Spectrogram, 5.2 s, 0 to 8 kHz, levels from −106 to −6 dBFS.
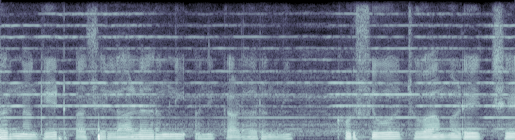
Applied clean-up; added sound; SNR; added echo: none; Bowed string instrument; 9 dB; none.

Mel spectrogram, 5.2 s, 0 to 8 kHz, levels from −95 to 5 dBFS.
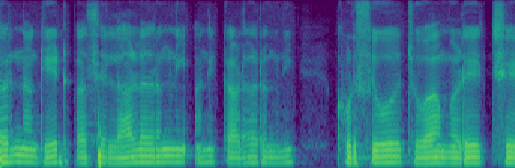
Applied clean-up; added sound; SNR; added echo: none; none; none; none.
